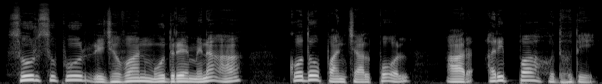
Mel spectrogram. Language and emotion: Santali, neutral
